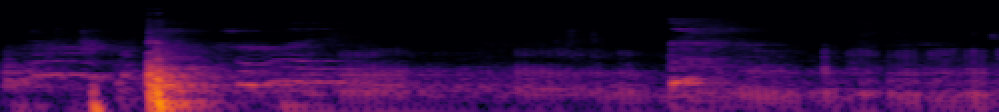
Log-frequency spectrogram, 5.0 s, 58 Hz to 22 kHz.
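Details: Female F2 Savannah cat, happy and clean after her morning shower, gives one short sharp call early on over a steady low purring rumble, while a woman speaks softly nearby.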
